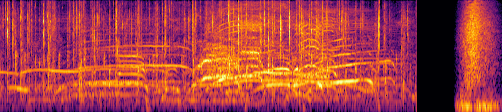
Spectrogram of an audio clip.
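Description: A college audience cheers for a female teacher at a campus event, with loud clapping, whoops and shouted voices blended into a dense crowd roar. It breaks off briefly, then a final burst of noise follows.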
